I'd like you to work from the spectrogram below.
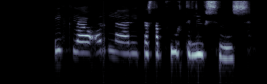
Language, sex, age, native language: Icelandic, female, 40-49, Icelandic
